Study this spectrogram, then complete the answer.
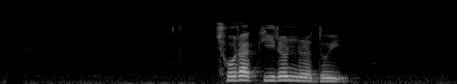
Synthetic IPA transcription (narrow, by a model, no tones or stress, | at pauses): t͡sʰoɾakiɾʌnrʌd̪uj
